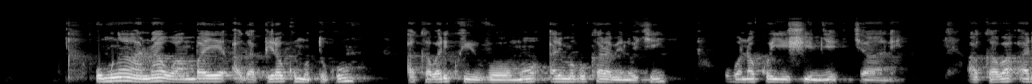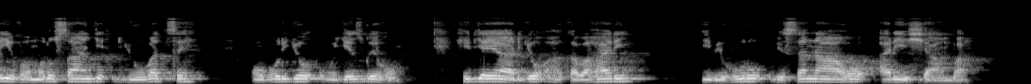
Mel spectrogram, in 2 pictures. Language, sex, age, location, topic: Kinyarwanda, female, 18-24, Huye, health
